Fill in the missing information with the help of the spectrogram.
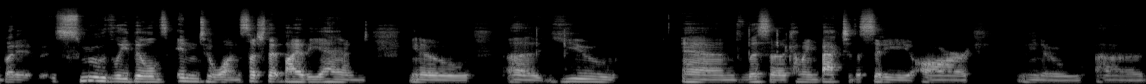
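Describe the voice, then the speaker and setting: A man narrating a tabletop game as game master, pausing often with fillers and restarts. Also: lowish voice, sharp tone, low-quality recording. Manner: hesitant, many fillers and restarts.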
